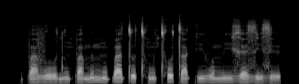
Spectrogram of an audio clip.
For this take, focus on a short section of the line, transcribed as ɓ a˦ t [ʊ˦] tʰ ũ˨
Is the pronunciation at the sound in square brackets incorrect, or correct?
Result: correct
